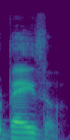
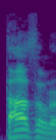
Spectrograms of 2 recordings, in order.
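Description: First: "basil" with a long A, as in bay; American long-A "basil"; basil as BAY-zil. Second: "Basil" with a short A, like dazzle; short first vowel in "Basil"; basil as BAZ-il. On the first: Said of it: "It's the American way". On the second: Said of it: "playing around with the pronunciation". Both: Shown as a demonstration.

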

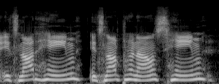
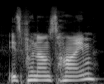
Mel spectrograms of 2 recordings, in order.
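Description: First: "Haim" said to rhyme with "name"; wrong pronunciation. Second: "Haim" said to rhyme with "time"; correct pronunciation. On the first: Host showing [name] the wrong "Haim", an "ay" vowel. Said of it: "Make sure you pronounce them Haim". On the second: Host showing [name] the proper "Haim", rhyming with "time". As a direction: say "Haim" with a long "eye" vowel. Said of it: "like it rhymes with time". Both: Shown as a demonstration.

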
